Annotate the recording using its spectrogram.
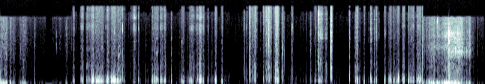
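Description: Faint, irregular crackling and rustling of footsteps shuffling through dry grass.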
